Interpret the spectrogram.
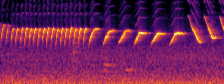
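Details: Indonesian local canary singing in a rolling manner: a quick, even trill of short notes for two seconds, slowing into separate rising-and-falling whistles, with steep descending notes at the close.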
